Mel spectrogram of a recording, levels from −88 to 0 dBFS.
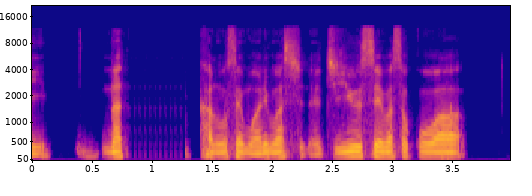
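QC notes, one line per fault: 0.85–1.28 s, system hang loop: a single 43 ms slice of audio repeats exactly, about ten times, giving a stutter at roughly 23 Hz. The slice length fits a 2048-sample buffer that kept replaying while the system stalled, so around 0.4 s of real audio never arrives. Unlike a dropout or codec glitch, each repeat is an identical copy of the last, so the rhythm is perfectly regular and nothing new is heard until the loop releases.
3.42–3.51 s, DAB burbling: for under a tenth of a second the sound breaks into short blips of noise in individual frequency bands. This points to a short burst of corrupted MP2 frames, with bit errors around 0.15 percent slipping past the error correction into sample and scale-factor data. Unlike a hang loop, nothing repeats. The damage is spectral, with parts of the band disturbed independently while the underlying audio keeps moving forward.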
